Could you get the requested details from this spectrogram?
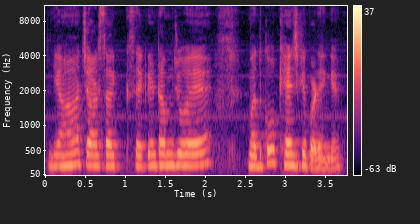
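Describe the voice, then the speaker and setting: A woman teaching Quran reading, spelling out letters and vowel marks, then reciting each word slowly, with quick explanations and frequent checks on the learner. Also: medium pitch, steady tone, creaky, mellow.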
